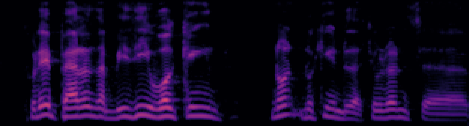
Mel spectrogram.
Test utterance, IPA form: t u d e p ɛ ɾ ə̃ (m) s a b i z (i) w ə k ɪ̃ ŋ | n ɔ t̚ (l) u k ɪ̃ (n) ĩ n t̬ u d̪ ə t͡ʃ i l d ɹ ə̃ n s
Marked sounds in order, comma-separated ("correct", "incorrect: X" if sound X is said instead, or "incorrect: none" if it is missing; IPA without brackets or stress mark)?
incorrect: n, correct, correct, incorrect: ŋ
